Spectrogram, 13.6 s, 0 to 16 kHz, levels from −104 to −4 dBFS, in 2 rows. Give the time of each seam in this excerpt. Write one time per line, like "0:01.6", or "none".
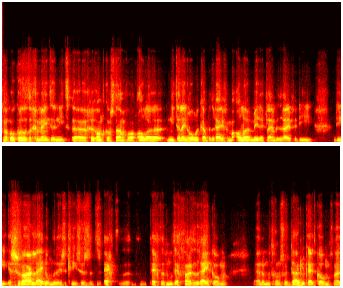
0:09.7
